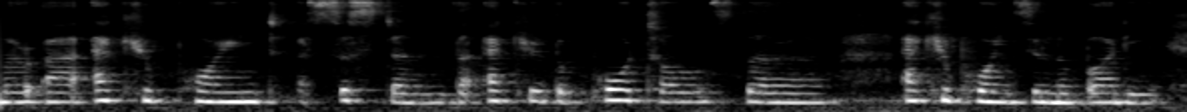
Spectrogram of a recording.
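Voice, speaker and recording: A woman's very slow, monotone, flat speech in a Zulu accent, fairly high in pitch and somewhat breathy, with audible room echo. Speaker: yoga teacher. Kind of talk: explainer video. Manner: halting, with frequent fillers.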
